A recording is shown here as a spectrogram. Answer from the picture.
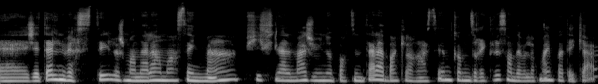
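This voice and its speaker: A woman's fairly low voice at a very fast pace, hardly any pauses, fairly even intonation, and a dry, close sound with no echo. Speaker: financial advisor and entrepreneur. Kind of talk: casual interview.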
